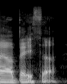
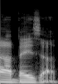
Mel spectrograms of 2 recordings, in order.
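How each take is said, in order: First: The middle consonant is a th sound. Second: The middle consonant is a z sound. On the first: The speaker calls it wrong. "people are going to say Ibiza, but I don't see a TH" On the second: The speaker calls it right. "I'm Australian, so I'm not going to pretend I'm Spanish. So I'm going to say Ibiza"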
